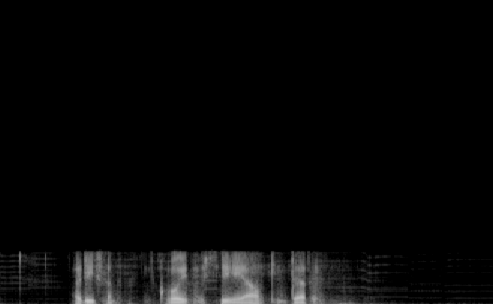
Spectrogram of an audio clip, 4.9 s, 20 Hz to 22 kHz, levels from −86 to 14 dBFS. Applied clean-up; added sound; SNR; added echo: neural separator model SepFormer WHAMR!.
